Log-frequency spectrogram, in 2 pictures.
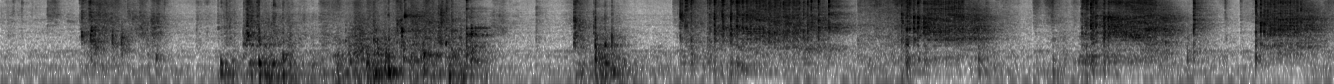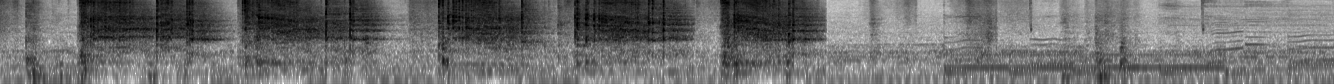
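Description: Packing tape pulled off a roll and pressed down to seal cardboard shipping boxes: about a dozen quick pulls, roughly one a second, stopping after about sixteen seconds, then only a faint steady hum.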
